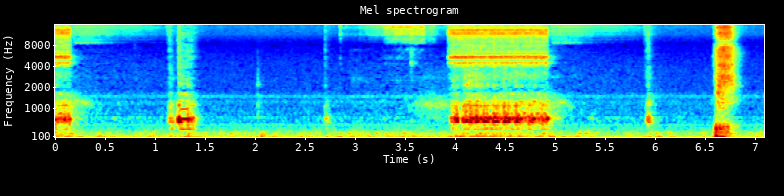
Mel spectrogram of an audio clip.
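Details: Xbox 360 Slim disc drive, spacer method tried, magnets fine: brief harsh grinding bursts as the disc spins twice, then goes quiet and shows open tray.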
